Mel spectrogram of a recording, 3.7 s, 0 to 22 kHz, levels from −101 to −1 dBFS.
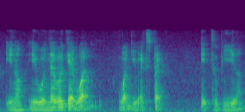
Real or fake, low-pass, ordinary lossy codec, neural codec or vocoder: real; 7.2 kHz; none; none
